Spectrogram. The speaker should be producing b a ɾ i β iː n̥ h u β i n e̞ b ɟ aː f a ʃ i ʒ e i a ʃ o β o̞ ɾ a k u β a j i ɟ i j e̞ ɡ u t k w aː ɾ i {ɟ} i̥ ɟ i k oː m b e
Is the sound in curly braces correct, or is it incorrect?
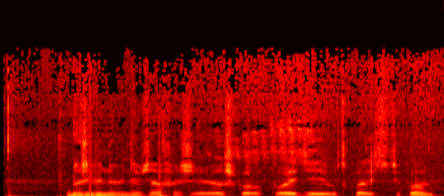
incorrect: c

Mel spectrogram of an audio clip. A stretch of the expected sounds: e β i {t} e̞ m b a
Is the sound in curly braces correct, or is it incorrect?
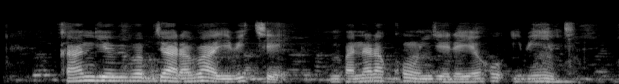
incorrect: c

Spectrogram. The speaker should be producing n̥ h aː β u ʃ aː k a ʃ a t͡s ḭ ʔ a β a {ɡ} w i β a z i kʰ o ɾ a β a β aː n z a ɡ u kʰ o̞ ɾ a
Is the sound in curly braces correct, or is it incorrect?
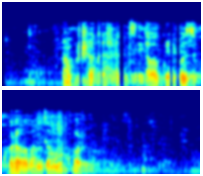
correct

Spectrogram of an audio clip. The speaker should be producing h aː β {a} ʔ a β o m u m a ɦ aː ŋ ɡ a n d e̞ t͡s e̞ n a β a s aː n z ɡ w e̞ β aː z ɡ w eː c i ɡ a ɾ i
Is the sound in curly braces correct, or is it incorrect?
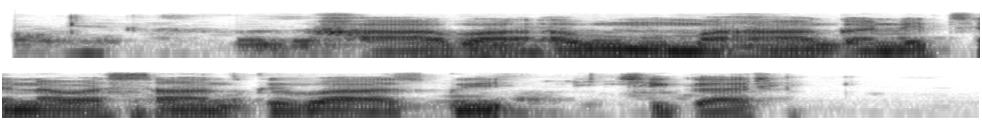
correct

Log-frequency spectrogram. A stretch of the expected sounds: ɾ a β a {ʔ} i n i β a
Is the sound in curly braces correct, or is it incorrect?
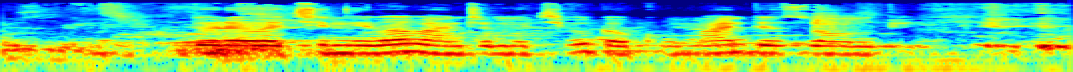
incorrect: c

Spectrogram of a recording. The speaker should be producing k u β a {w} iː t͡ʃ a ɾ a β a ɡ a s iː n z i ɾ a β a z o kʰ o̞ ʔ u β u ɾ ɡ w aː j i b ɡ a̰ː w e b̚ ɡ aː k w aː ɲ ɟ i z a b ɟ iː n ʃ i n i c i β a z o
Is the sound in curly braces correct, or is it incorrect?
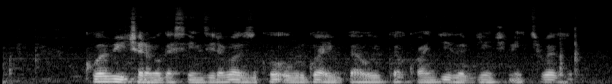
incorrect: β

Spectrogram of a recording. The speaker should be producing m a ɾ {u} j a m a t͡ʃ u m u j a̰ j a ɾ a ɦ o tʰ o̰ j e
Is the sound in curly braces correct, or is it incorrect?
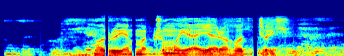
correct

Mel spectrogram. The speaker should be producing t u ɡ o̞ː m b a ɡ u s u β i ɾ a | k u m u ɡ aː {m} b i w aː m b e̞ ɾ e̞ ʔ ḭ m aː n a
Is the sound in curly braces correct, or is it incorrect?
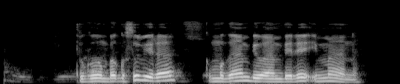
correct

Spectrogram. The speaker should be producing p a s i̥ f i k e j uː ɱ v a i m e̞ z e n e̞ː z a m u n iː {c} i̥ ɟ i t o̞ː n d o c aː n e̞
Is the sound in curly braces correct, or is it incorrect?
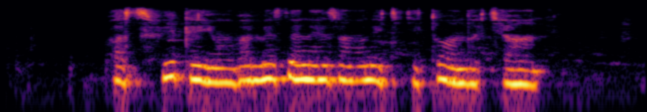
correct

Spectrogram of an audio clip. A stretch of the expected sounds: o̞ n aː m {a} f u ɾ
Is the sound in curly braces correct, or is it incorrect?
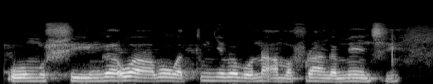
correct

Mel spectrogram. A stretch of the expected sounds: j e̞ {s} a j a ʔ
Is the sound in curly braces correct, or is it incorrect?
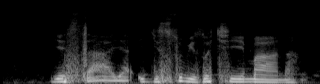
correct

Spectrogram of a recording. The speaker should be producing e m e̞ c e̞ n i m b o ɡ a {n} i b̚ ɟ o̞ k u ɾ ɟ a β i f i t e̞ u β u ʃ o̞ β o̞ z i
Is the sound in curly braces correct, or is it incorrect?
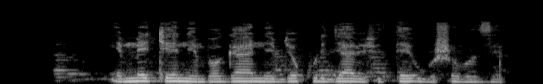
correct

